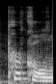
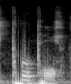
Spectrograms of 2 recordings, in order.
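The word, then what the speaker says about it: Perkl: In any case, it's a wonderful accident, and I just have to let my audience know that this Perkle light, and that's spelled P-E-R-K-L. I used to think it was, when I first heard about it, was purple, but no, it's P-E-R-K-L.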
